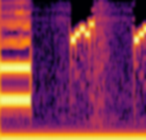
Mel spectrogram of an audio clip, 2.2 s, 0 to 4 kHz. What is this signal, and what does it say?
Five-tone selective call (ZVEI), heard as quick runs of five tones, tones of about 70 ms. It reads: 89099
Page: SDR/ZVEI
